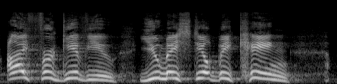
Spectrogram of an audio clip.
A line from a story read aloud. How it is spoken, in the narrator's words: all the universe cries out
